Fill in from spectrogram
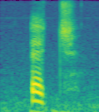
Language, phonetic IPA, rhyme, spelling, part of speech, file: Hungarian, [ˈøt͡ʃː], -øt͡ʃː, öcs, noun, Hu-öcs.ogg
- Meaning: 1. younger brother 2. kid, dude, bro, man (form of address) 3. synonym of húg (“younger sister”)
